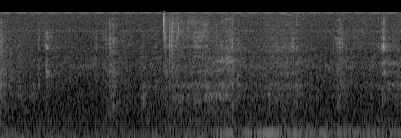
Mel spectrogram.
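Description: Faint, irregular crunching clicks of a raw green almond being chewed with the mouth closed. A soft closed-mouth hum comes in about halfway through.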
